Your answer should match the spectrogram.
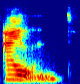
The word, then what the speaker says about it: island: this word in and we don't pronounce the s so just island island island correct greater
